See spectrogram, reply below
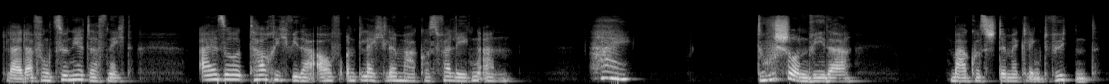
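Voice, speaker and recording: Woman, audiobook narrator, first-person scripted narration, intimate, gravelly. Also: on the low side, steady tone, normal speed.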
